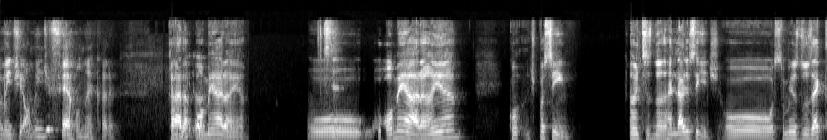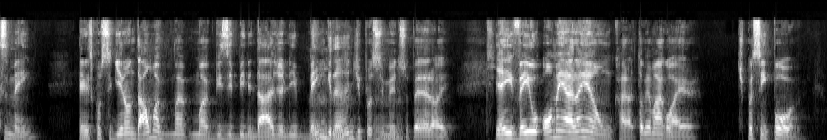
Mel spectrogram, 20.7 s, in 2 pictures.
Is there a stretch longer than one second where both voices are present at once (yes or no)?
yes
